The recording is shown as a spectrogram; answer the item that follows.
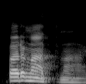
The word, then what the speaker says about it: Paramatma: questions is one word param Atma or when combined how do we pronounce this word parmatma yes so who is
